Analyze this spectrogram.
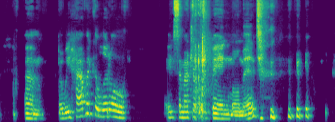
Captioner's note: laughs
